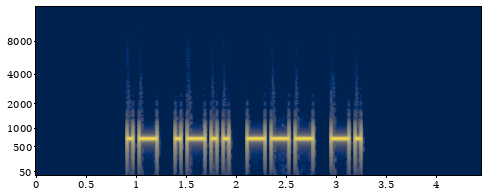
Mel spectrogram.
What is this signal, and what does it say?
Morse code, heard as a keyed tone, about 20 wpm, 700 Hz. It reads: ALON
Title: Build A Word - 1 Letter At A Time - 5-Letter Words - 20wpm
